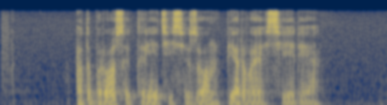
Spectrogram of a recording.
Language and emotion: Russian, neutral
